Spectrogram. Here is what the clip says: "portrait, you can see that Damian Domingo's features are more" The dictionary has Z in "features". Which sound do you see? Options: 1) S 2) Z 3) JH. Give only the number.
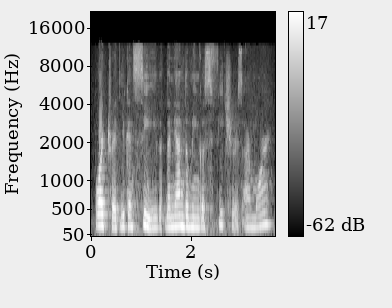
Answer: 1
